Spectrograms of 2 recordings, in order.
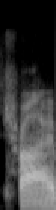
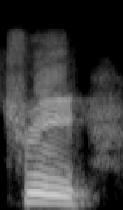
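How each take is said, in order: First: The word is said like 'try'. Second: The word is said like 'tree'. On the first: It avoids confusion with ordinary trees. "so I'll call this trie" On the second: It is the original pronunciation. "the true pronunciation is tree"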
